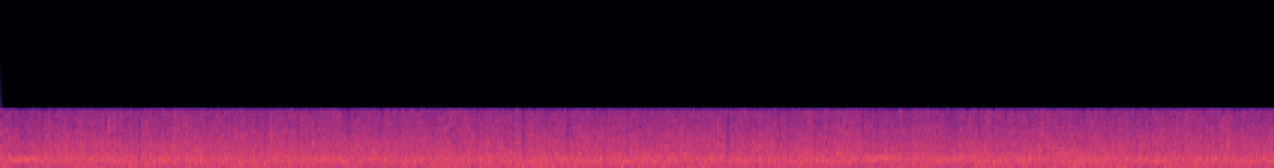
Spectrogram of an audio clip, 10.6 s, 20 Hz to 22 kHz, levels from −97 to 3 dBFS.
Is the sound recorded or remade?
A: remade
